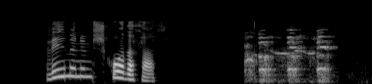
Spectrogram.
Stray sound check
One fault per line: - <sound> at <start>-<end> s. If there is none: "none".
- laugh at 2.4-3.4 s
